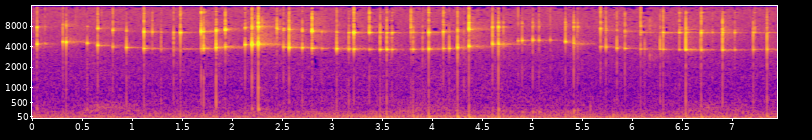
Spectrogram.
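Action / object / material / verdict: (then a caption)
tap / small glass jar / glass / none. Long nails tap rapidly on the sides of a small, clear, apparently empty glass jar with a metal lid. Each tap gives a short, bright glassy clink, with a high ringing tone over a low, steady background hum.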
